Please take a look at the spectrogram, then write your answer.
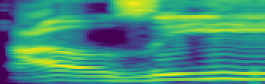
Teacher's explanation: তিন আলিফ টেনে মিমকে সাকিন করে ফেলতে হবে কারণ মদের হরফের বামের হরফে ওয়াকফু হইলে মধ্যে আরজি তিন আলিফটা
